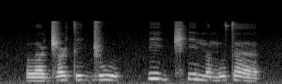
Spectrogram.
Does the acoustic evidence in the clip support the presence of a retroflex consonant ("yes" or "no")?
yes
